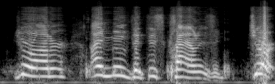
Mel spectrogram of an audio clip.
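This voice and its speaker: A squeaky put-on character voice at an extremely high pitch and a moderate pace. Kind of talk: courtroom speech. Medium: audio drama. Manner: pompous, self-righteous.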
